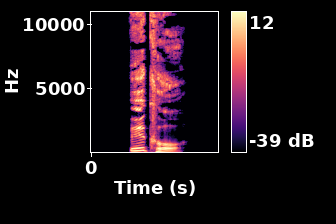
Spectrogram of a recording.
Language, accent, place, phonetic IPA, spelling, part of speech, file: German, Germany, Berlin, [ˈøːko], öko, adjective, De-öko.ogg
- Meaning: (adjective) clipping of ökologisch: eco (ecological, environmental); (adverb) clipping of ökologisch: eco (ecologically, environmentally)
